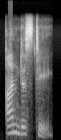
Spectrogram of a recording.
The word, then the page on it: understeer: Indian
